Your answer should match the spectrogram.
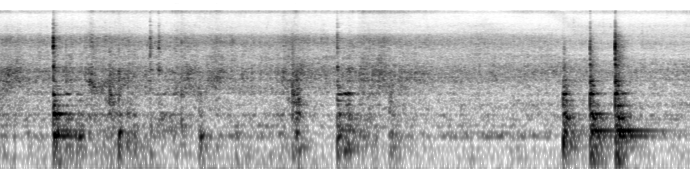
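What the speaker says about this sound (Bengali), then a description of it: "এই দেখো মশলার সাথে আলুটাকে আমি ভালো করে কষে নিচ্ছি" Potatoes fry with spice masala in a pan for an egg and potato curry, a soft continuous sizzle broken by scraping stirs and several sharp spoon clinks against the pan.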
